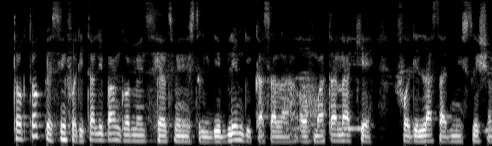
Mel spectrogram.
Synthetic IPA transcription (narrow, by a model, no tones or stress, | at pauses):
tɔktɔk̚pɛsĩnfɔditalibãnɡɔvamɛ̃nthɛltministɹideblẽmdikasalaɔvmatanakʰɛfɔdilastadministɹeʃɔ̃n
